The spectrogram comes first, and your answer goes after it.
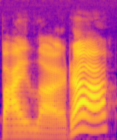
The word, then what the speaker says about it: bailará: Because bailará, if this had an accent, would be the future tense of he or she will dance. Without the accent, bailara, that's the past subjunctive.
